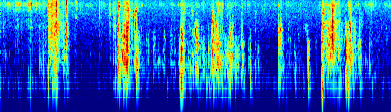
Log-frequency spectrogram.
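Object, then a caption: Loose volcanic rock (andesite). Loose porphyritic andesite volcanic rock on top of a volcanic layer is disturbed, giving a series of bright, glassy clinks and crunches in several short bursts. The rock sounds really glassy.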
